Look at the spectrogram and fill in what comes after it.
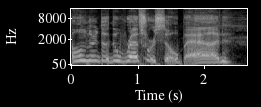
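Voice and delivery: high, drawn-out, complaining whine. Retelling how commentators complained about the refs: imitating whining. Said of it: "They were whining about".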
